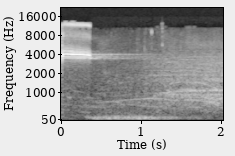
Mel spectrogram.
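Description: A field hockey umpire's whistle: one short, sharp blast at the very start, confirming the penalty stroke award. A low murmur of the ground follows.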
